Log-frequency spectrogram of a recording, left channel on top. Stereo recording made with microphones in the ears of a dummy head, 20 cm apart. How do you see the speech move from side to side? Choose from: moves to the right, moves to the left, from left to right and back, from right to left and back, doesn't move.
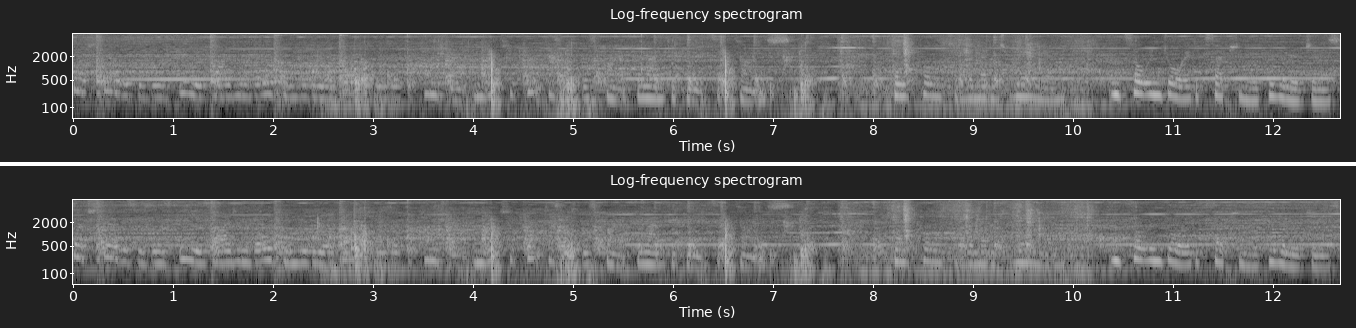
moves to the left.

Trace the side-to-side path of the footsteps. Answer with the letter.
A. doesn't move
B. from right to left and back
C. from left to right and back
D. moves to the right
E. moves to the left
B.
